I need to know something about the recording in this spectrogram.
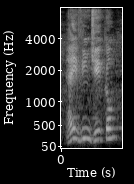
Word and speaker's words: reivindica: vários direitos os professores reivindicam vários direitos então reinin esse reinin não existe esse in não existe é reivindica essa é a forma correta outra dúvida outra palavra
